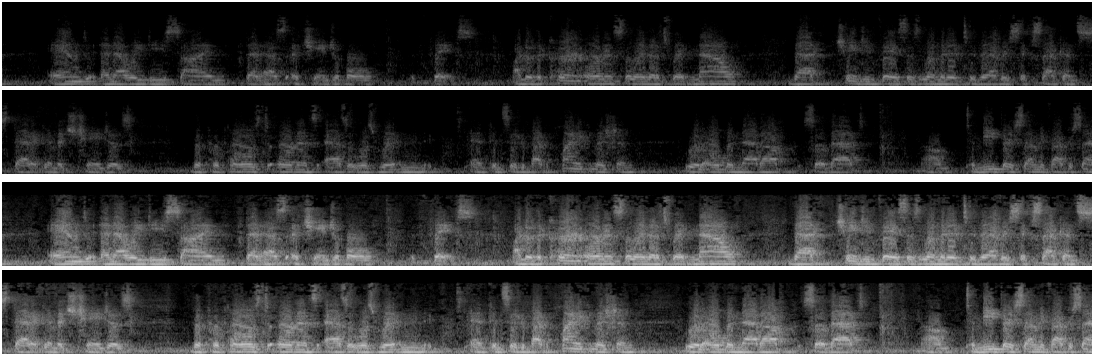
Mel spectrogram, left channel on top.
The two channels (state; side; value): quieter; left; 16.9 dB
